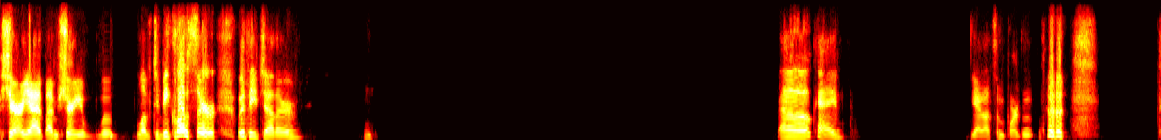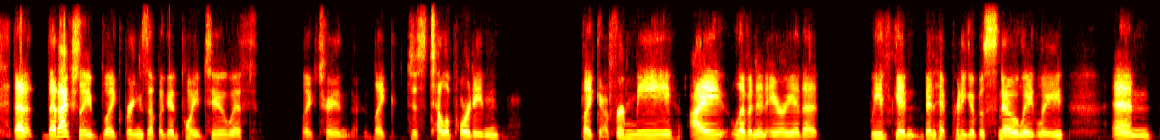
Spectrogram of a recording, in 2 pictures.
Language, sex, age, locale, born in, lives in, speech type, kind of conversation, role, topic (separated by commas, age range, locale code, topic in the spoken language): English, female, 35-39, en-US, United States, United States, conversation, unstructured, none, How do you think instant access to travel or knowledge would change the way we live and connect with others?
